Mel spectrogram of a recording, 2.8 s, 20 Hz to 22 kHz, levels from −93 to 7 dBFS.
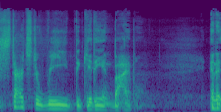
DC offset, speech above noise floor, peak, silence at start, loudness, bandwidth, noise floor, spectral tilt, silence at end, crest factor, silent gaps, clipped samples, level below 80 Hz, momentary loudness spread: under 0.1%; 26 dB; -10 dBFS; 0 s; -28 LUFS; 16.5 kHz; -54 dBFS; -3.5 dB/octave; 0 s; 18 dB; none; under 0.1%; -66 dBFS; 6 LU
